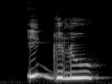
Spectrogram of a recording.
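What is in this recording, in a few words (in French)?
"Igloo", French; phonetique; les voyelles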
